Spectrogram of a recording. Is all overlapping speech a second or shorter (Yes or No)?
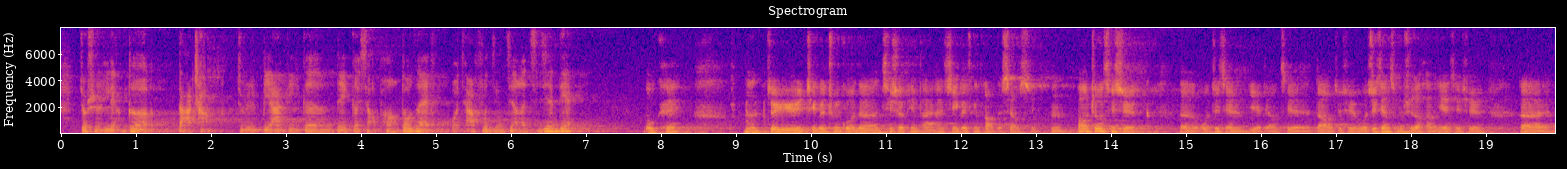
Yes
